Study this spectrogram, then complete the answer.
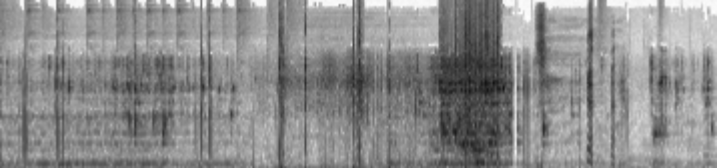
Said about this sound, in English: I'm just shitting up pure water. Listen to this. Oh my god. Kind of sounds like somebody peeing, doesn't it? It's not, though. Jigoo. Jigoo. Yeah, that's water coming out of the ass. Yeah, it sounds like urine.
